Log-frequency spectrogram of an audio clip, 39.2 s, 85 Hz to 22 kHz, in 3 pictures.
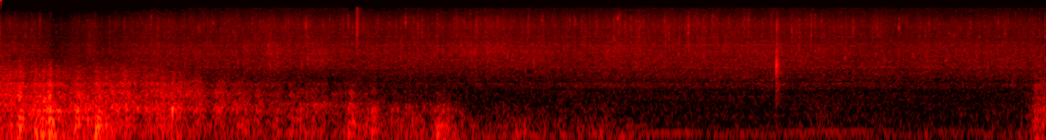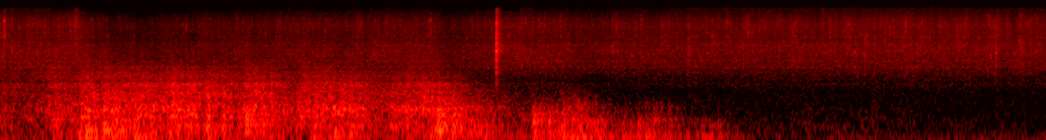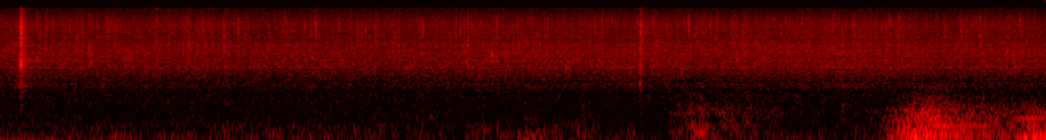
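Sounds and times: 
deep thunder rolling in long low swells: 0:00.0 - 0:08.0, 0:12.8 - 0:24.2, 0:37.2 - 0:39.2
rain pattering through a thunderstorm: 0:00.0 - 0:39.2.

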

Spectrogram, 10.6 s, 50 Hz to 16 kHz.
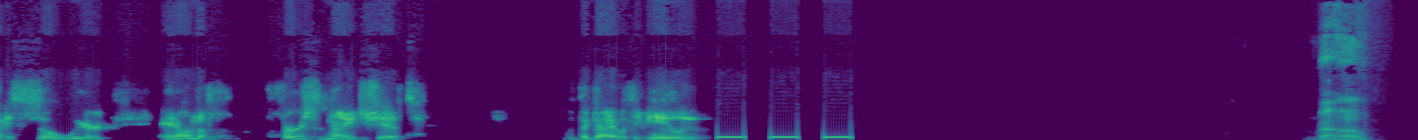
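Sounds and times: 
speech: 0:00.0 - 0:03.2, 0:04.3 - 0:05.4, 0:09.9 - 0:10.4
telephone line tone beeps after caller hung up: 0:05.4 - 0:06.4.

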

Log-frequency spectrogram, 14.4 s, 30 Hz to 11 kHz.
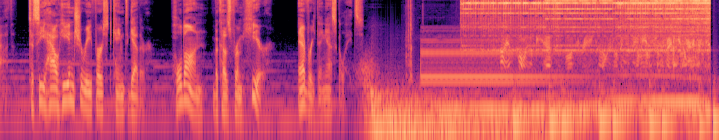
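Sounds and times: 
speech: 0:00.6 - 0:05.4, 0:06.0 - 0:07.7
low rumbling bed: 0:07.2 - 0:09.5
telephone ringing with a bright electronic tone: 0:08.5 - 0:14.3.

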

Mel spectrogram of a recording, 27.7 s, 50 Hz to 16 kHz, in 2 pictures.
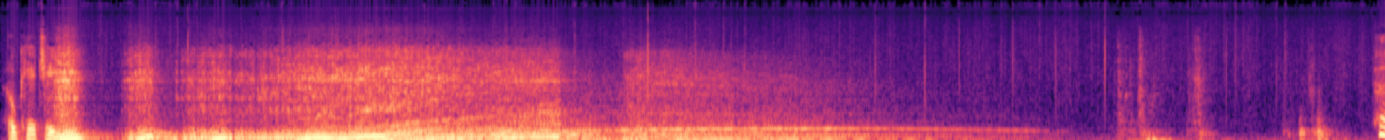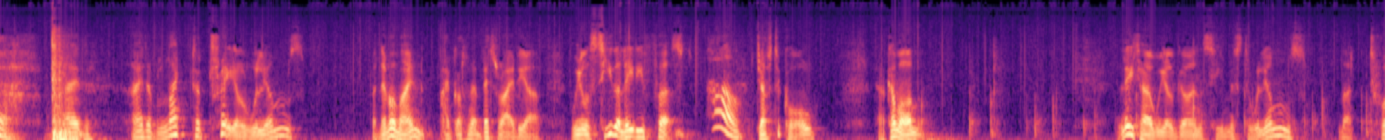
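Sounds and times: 
speech: 0:00.1 - 0:01.7, 0:15.3 - 0:17.0, 0:17.6 - 0:23.2, 0:25.0 - 0:27.6
car engine revving and pulling away: 0:00.4 - 0:11.8
faint clicks: 0:05.5 - 0:16.1, 0:16.8 - 0:27.6.

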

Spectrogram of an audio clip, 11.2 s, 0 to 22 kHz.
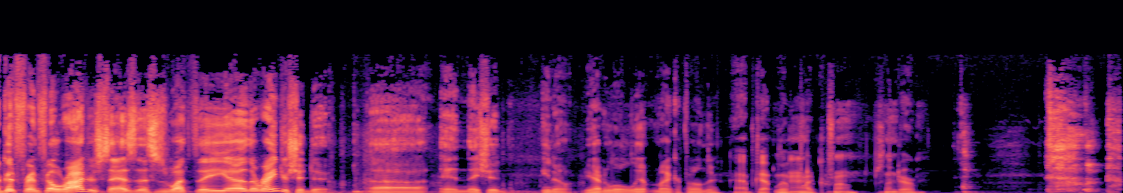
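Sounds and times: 
speech: 0:00.0 - 0:09.8
person coughing: 0:10.5 - 0:11.2.

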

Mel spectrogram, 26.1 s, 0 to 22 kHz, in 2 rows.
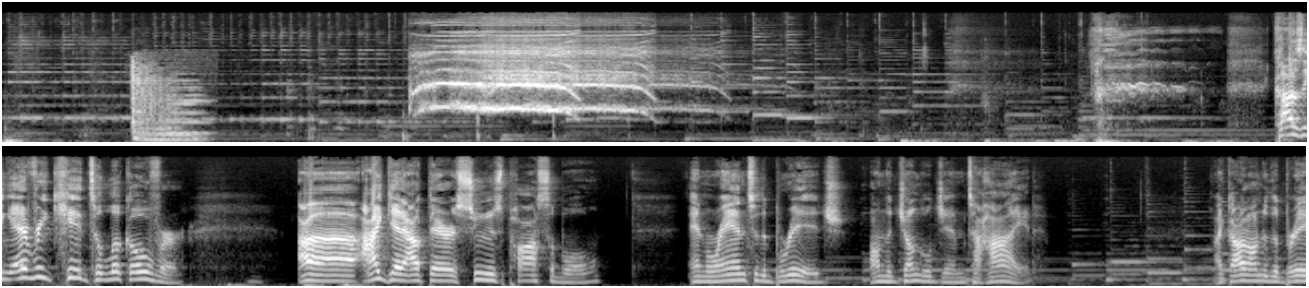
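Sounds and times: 
thumps: 0:01.3 - 0:02.2
person screaming: 0:04.1 - 0:07.5
speech: 0:12.8 - 0:14.9, 0:16.0 - 0:19.1, 0:19.9 - 0:23.4, 0:25.2 - 0:26.0.

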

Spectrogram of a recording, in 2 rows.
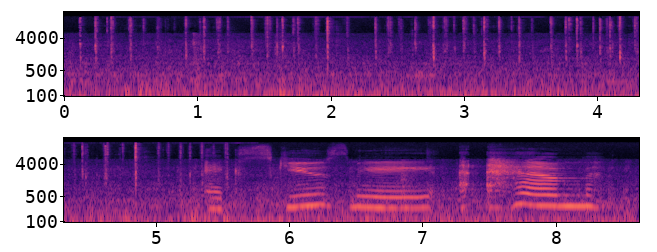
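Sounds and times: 
passenger typing on a laptop keyboard on a train: 0:00.1 - 0:05.8
speech: 0:05.4 - 0:08.4.

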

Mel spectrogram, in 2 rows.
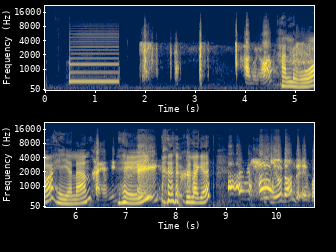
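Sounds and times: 
phone ringback tone: 0:00.5 - 0:01.5
speech: 0:04.4 - 0:09.1, 0:09.9 - 0:10.7
laughter: 0:07.3 - 0:08.5.

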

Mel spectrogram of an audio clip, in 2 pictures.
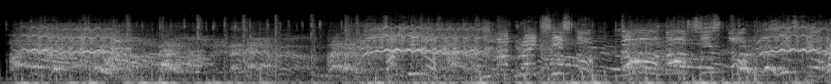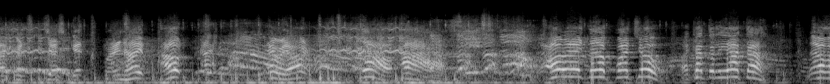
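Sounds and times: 
galloping horse hooves: 0:00.0 - 0:16.6
rough busy background: 0:00.0 - 0:16.6
horse whinnying: 0:00.1 - 0:01.8, 0:03.3 - 0:09.2, 0:10.8 - 0:13.8
speech: 0:08.8 - 0:12.8, 0:13.8 - 0:16.6.

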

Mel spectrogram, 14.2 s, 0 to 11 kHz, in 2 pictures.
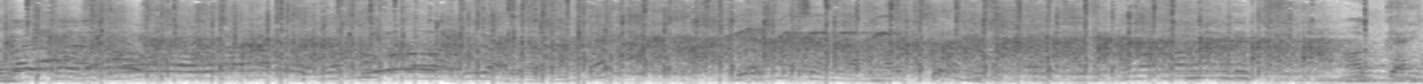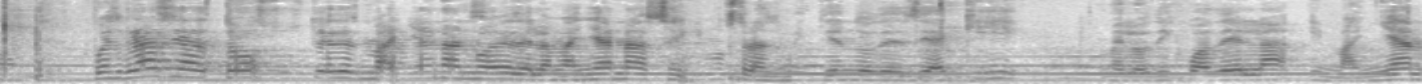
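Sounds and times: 
audience applause: 0:00.0 - 0:06.7
speech: 0:07.6 - 0:14.2.

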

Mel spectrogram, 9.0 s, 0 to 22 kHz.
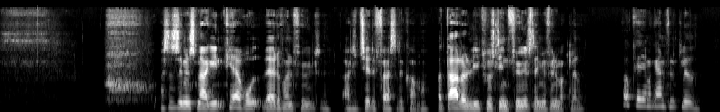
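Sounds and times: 
loud rushing exhale: 0:00.0 - 0:02.0
soft airy inhale through the nose: 0:00.0 - 0:02.0
speech: 0:02.0 - 0:08.8.

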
